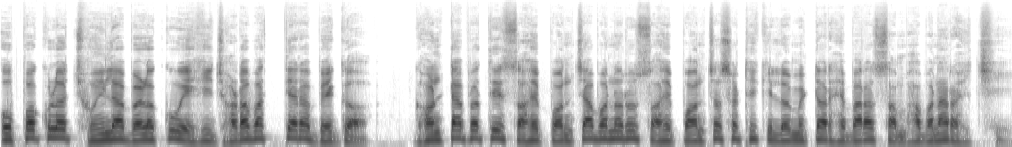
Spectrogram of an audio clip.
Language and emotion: Odia, neutral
